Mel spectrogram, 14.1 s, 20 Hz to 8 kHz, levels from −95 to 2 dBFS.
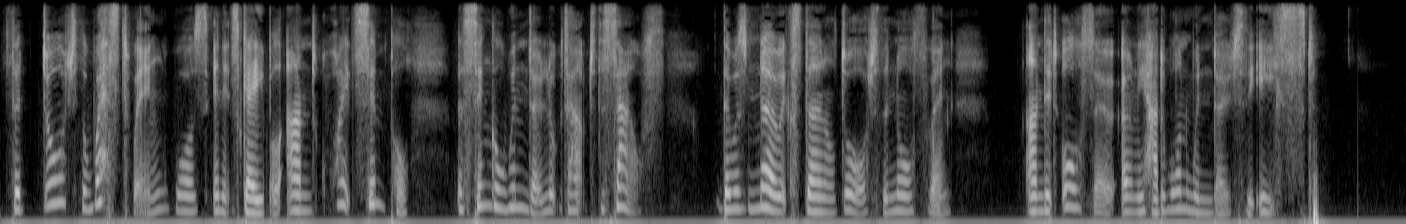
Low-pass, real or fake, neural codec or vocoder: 7.2 kHz; real; none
